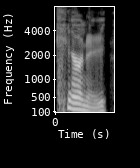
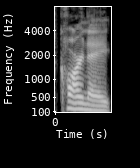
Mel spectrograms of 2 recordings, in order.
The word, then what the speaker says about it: Kearney: And I was lambasted appropriately because the last thing I put out on this, I mispronounced his name and kept saying Kearney and I gather the correct pronunciation is Carney.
